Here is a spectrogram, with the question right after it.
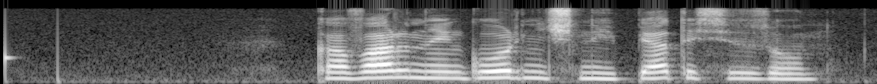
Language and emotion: Russian, neutral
